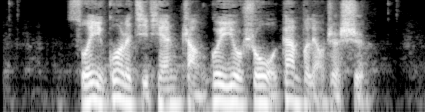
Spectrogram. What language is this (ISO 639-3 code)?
zho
